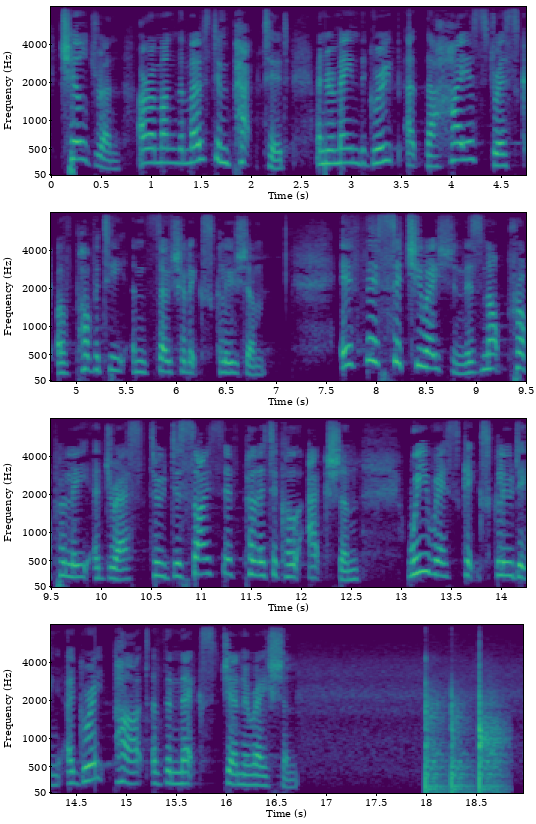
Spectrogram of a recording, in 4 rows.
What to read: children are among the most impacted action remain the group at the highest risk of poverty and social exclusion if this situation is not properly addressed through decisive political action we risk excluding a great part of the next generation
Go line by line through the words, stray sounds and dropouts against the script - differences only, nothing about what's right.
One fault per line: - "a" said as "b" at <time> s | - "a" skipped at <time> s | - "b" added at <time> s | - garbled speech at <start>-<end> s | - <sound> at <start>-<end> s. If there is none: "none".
- "action" said as "and" at 2.6 s
- thud at 18.0-18.9 s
